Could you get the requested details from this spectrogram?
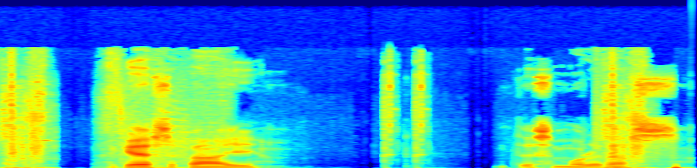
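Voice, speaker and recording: A man speaks at a very slow pace with long, frequent pauses. His pitch is fairly low, with ordinary variation. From Scotland. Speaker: gamer. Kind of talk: casual gameplay commentary.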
